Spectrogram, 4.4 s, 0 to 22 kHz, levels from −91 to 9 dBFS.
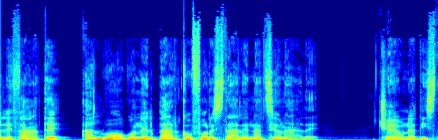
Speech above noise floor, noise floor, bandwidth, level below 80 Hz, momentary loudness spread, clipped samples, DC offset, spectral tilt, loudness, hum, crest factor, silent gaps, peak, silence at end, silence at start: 33 dB; -55 dBFS; over 20 kHz; -36 dBFS; 8 LU; under 0.1%; under 0.1%; -6 dB/octave; -23 LUFS; none; 14 dB; none; -8 dBFS; 0.05 s; 0 s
